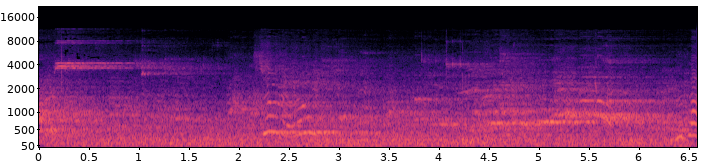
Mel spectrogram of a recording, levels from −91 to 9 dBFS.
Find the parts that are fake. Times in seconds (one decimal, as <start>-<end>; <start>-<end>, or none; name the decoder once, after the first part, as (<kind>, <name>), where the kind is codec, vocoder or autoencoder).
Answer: none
